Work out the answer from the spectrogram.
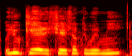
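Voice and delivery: a curious professor fishing politely; amicable professor. Acted. GM voices Naismith, amicable.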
